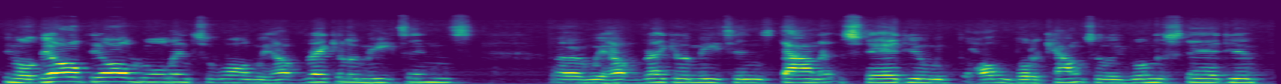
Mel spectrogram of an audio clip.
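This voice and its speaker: A man answering interview questions about his team, earnest and repeating words as he starts. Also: fairly high pitch. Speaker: team official. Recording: dull lo-fi sound.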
